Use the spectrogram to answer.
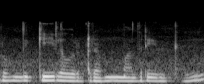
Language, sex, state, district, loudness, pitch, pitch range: Tamil, female, Tamil Nadu, Chennai, -15 LUFS, 165 Hz, 160-175 Hz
